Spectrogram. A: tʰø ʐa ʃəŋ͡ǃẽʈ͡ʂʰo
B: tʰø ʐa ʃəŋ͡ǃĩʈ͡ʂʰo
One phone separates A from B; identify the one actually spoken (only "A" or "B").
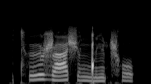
B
